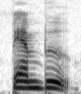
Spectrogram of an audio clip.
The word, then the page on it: bamboo: American English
